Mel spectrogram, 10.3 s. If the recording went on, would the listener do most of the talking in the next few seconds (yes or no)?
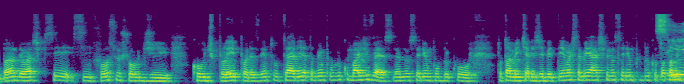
yes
